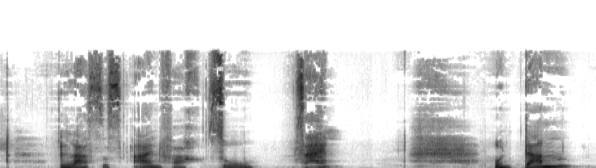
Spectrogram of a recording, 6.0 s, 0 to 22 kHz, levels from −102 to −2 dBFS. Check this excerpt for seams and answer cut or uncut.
cut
